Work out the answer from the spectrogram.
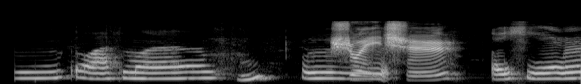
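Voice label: "shui3 chi2", Mandarin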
